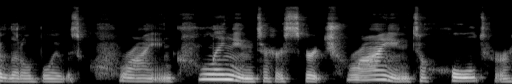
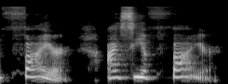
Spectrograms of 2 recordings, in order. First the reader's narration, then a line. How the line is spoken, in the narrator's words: she nevertheless continued to scream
